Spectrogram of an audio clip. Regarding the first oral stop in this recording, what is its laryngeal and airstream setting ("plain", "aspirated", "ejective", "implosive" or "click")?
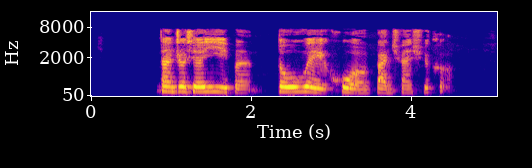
plain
